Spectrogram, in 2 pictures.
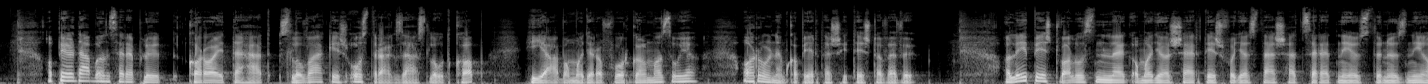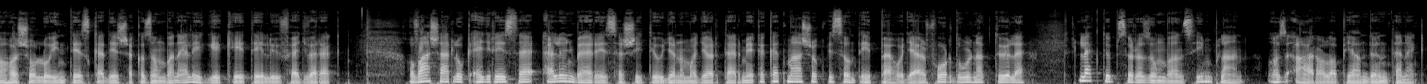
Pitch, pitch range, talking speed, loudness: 90 Hz, 80-110 Hz, 125 wpm, -16 LUFS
